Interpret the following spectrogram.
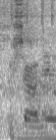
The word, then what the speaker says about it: Richard Mille: I like to call this Well, they people pronounce it different ways. Richard Mille is what my jeweler told me, so Exactly how you say it, yeah. Richard Mille.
